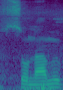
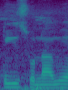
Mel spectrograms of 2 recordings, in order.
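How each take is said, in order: First: The word starts with an s sound. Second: The word starts with a t sound. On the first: The speaker calls it right. "इसको सिर्फ सुनामी पढ़ना है" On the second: The speaker calls it wrong. "ये गलत उच्चार है"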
